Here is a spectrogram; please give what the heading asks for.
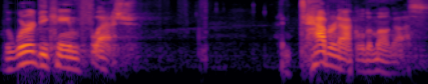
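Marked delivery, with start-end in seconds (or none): none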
